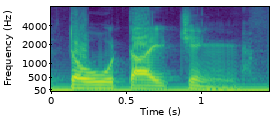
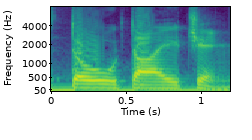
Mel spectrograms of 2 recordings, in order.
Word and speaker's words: Tao Te Ching: drinks down there uh the door daijin that's how I believe it to be pronounced although it's written with a t um in some translations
